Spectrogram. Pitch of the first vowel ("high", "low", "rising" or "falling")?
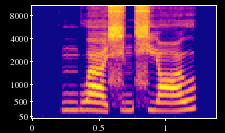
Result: low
